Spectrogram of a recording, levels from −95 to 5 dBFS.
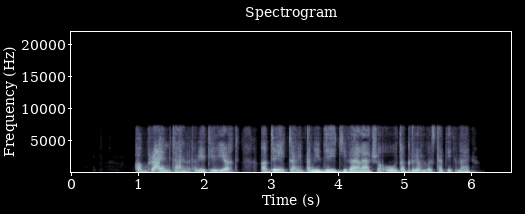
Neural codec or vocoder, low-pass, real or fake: codec, 16 kHz in and 24 kHz out, 0.6 kbps, FireRedTTS-2 codec; 7.2 kHz; fake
